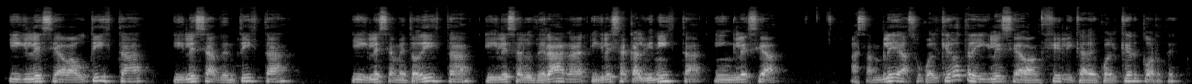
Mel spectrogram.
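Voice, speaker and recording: Male teacher of scripture, emphatic and rhetorical, even middle-pitched voice. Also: husky. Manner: rhetorical, acts out imagined dialogues; emphatic, drops low on verdicts. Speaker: Bible teacher. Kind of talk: preaching-style Bible lesson.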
